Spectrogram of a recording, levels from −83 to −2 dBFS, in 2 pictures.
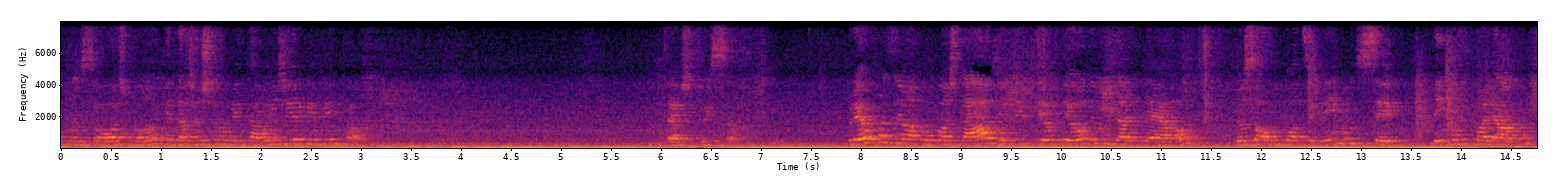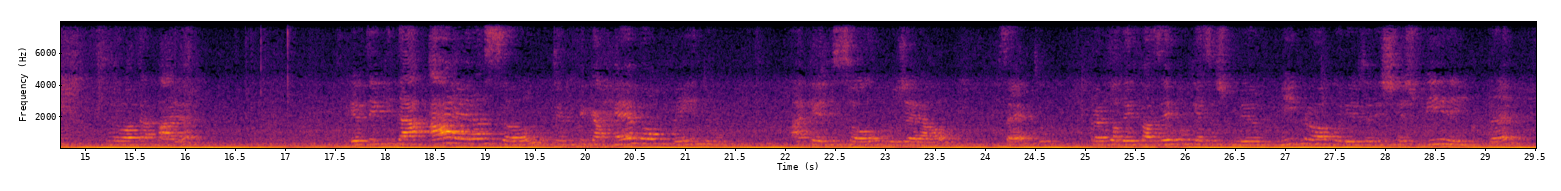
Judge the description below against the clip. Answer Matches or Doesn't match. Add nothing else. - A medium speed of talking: Doesn't match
